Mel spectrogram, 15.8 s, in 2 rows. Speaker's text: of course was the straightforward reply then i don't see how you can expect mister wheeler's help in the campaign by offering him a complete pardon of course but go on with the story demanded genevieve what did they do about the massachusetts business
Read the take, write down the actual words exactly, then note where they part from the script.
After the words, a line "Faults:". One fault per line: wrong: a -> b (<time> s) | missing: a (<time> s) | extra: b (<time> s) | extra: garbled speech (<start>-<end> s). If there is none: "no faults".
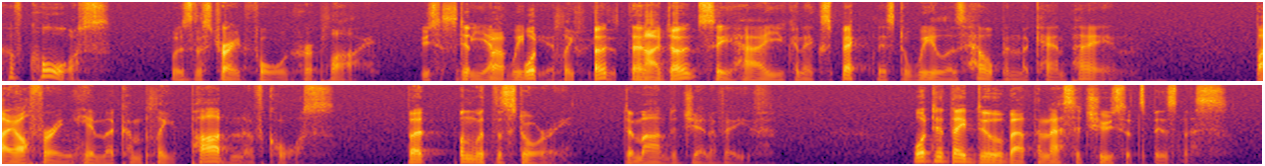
of course was the straightforward reply [garbled] then i don't see how you can expect mister wheeler's help in the campaign by offering him a complete pardon of course but on with the story demanded genevieve what did they do about the massachusetts business
Faults:
extra: garbled speech (2.6-3.9 s)
missing: go (10.7 s)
